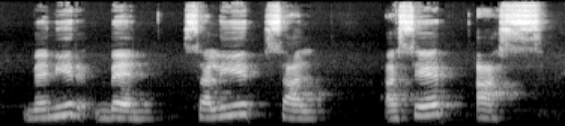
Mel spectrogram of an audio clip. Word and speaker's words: haz: We couldn't leave it a C because then it would be pronounced ak, because C followed by nothing still makes the k sound. So in order to make it a s sound and save the sound of the word, hacer, we had to use a Z to spell it.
